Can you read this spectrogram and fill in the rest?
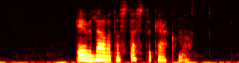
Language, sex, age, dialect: Faroese, female, 36-60, Suðurstreymoy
